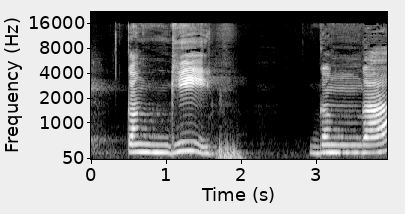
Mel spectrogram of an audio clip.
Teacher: इन सबको बोलते समय ध्वनि हमारी नाक से निकलती है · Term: अनुस्वार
